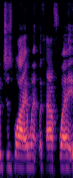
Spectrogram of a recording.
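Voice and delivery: usual speaking voice

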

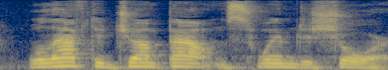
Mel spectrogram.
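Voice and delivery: plain reading voice

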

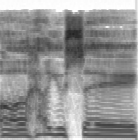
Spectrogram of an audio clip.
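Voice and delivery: put-on drawn-out accented English. Retelling how a college friend with an accent always talked: imitating Mike De Guzman's accent. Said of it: "So he totally had an accent".

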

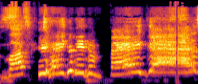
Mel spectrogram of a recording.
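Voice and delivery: very high, very slow, drawn-out scream. Retelling a chaotic ride, quoting a passenger in the back, retelling a scream. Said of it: "Steve's screaming".

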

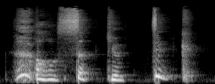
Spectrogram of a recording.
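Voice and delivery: poorly done, very high-pitched junkie voice. Acting out a crack addict looking for cocaine: terrible crack addict impression. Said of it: "Terrible impression".

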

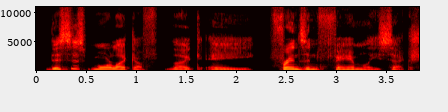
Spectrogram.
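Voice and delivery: ordinary delivery

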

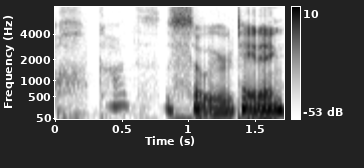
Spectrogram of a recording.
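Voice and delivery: unvoiced, soft whisper.

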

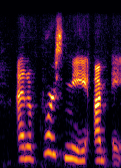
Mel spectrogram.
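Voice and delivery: ordinary delivery

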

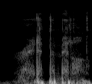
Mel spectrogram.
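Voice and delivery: whispered words. Repeating the words after the other speaker asks: whispering. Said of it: "I had to whisper it".

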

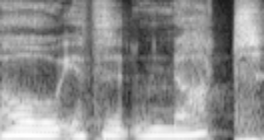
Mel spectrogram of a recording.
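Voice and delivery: put-on reptilian storybook snake voice. Echoing the other reader's line, snake voice. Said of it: "Good snake voice".

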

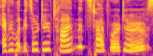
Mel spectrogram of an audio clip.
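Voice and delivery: shrill, very high, put-on announcer voice. Retelling mother ringing a bell to announce hors d'oeuvres: imitating mother's fake voice. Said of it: "she'd do it in a fake voice".

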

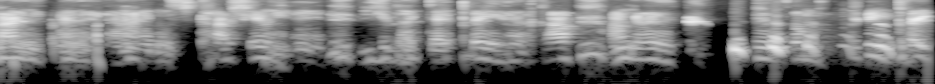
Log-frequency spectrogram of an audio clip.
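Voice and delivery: high, swooping cartoon voice with swinging pitch. Mocking a football coach's play calls with a Butt-Head impression. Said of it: "I'm doing that B S Butthead impression".

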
